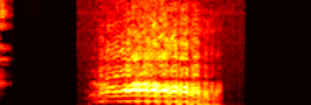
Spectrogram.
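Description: A horse whinnying once: a single quavering call about two seconds long, starting about a second in.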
